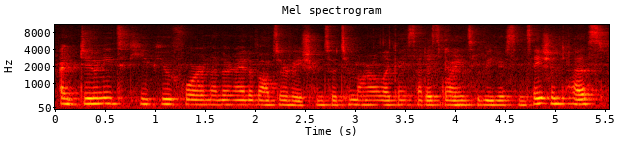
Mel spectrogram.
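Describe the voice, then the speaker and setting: A woman giving calm, slow, clinical instructions as a doctor in an ASMR roleplay, sometimes dropping into a whisper. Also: lowish voice, a little hiss or hum. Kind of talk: soft-spoken ASMR medical roleplay. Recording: roomy echo.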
